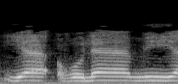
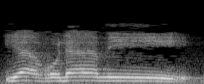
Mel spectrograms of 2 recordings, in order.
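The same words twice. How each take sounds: First: يا غلامي drawn out very slowly, final ي said as ya; slow demo, ya with fatha. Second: يا غلامي drawn out very slowly with a silent final ya; slow demo, silent ya. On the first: Teacher showing the fatha reading, slow and drawn out. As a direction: lengthen يا غلامي, end on yaa. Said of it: "هذه وحدة بالفتح". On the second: Teacher asked how to say it, slow demonstration. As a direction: stretch يا غلامي, end on a still ي. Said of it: "كيف تنطقها؟". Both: Shown as a demonstration.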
